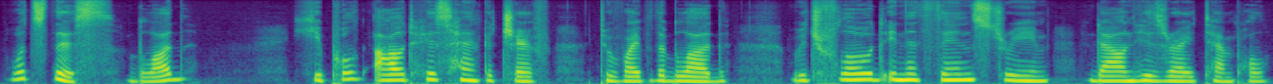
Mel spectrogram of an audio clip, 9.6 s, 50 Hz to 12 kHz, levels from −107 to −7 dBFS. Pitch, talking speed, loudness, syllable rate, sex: 205 Hz, 140 wpm, -19 LUFS, 3.5 syllables/s, female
